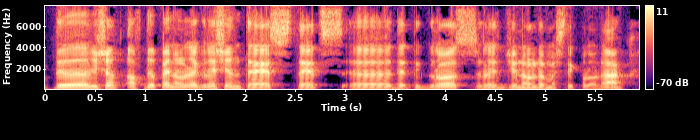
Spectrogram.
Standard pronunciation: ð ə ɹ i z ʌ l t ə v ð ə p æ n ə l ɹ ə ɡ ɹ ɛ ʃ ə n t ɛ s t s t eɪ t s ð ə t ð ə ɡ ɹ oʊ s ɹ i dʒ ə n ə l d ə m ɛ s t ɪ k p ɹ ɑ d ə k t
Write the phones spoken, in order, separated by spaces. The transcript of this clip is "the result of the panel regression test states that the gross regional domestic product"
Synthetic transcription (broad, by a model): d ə ɹ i s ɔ t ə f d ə p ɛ n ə l ɹ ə ɡ l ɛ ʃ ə n t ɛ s s t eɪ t s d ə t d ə ɡ ɹ oʊ s ɹ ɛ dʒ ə n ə l d ə m ɛ s t ɪ k p ɹ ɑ d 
